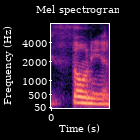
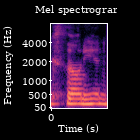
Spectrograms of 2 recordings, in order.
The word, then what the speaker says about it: Chthonian: saying it wrong because the dictionary says it's supposed to be Chthonian and the k is silent.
